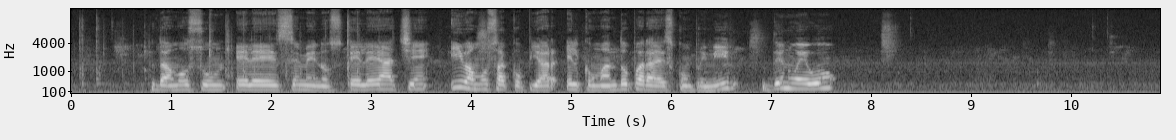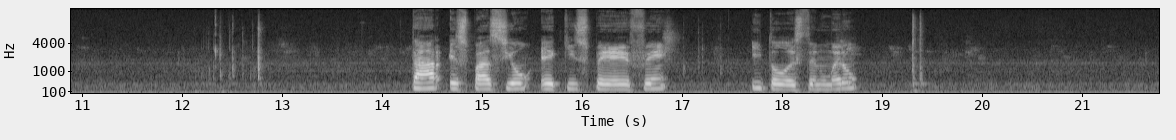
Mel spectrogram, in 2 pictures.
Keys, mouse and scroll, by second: 0.0-2.5 typing, 8.0 click, 10.0 click, 12.2 ctrl+v, 16.9 Right, 19.0 Return.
